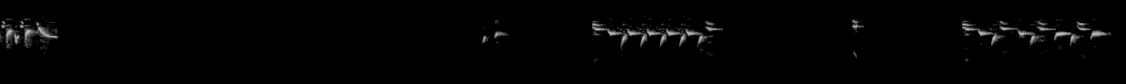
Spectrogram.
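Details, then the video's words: For training birds, a European goldfinch sings short bursts of fast, high, down-slurred twitters separated by silent gaps of several seconds, with occasional single chips between phrases; nothing else audible. "Learning the Melodies of European Goldfinches( ويداني )"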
